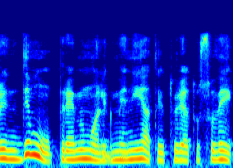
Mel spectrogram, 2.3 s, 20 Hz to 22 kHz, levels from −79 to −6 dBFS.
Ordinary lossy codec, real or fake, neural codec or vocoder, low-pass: AAC, 48 kbps; fake; codec, 44.1 kHz, 7.8 kbps, DAC; 10.8 kHz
